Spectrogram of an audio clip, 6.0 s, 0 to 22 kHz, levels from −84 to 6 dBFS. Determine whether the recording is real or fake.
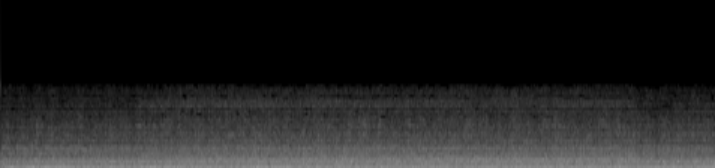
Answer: fake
